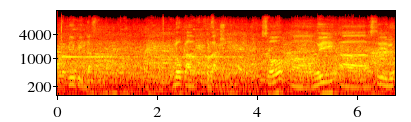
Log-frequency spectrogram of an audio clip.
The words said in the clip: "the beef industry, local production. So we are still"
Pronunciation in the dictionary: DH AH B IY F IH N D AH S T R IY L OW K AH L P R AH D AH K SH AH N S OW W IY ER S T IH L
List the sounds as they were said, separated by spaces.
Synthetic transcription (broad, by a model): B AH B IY IH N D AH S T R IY L OW K AH L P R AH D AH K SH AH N S OW W IY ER S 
